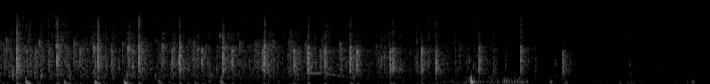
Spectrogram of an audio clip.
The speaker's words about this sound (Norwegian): La oss ta godt imot henne. La oss gi en god applaus.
